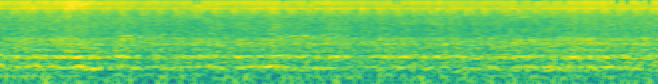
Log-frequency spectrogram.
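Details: Bees produce a constant, layered buzz, low and wavering slightly in pitch, with no pauses and only soft background hiss.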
